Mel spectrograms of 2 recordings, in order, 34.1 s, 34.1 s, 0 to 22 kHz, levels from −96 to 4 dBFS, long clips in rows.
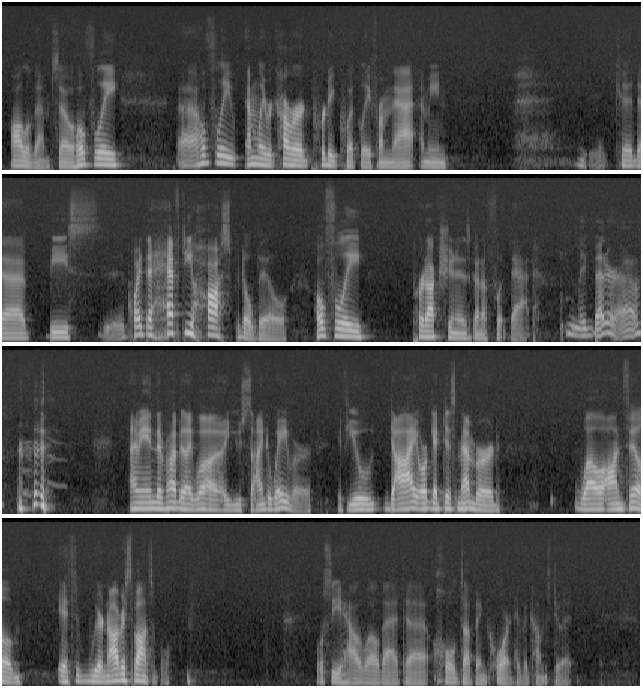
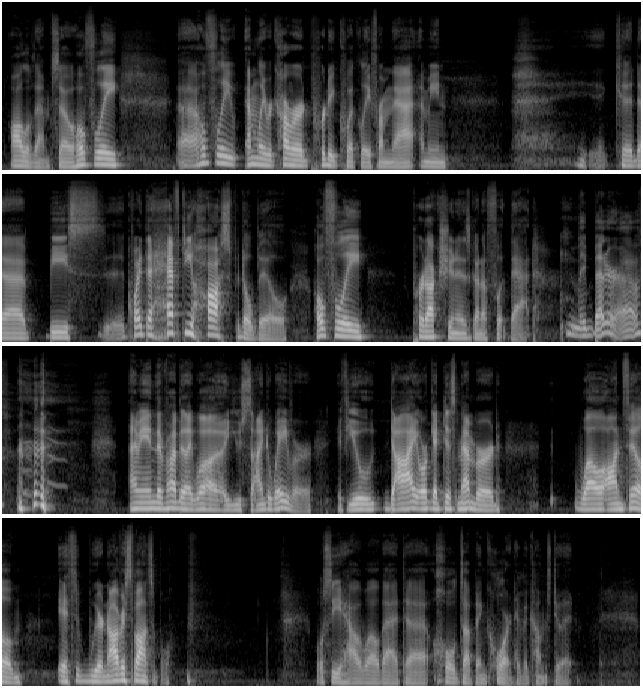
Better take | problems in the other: second | hiss; faint; throughout; 20 dB below the speech

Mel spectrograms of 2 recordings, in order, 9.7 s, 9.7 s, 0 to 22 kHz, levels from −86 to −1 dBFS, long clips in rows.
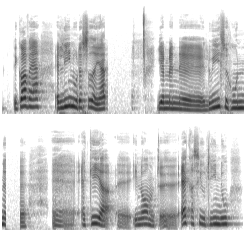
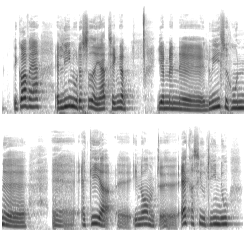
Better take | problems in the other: second | audio cutting out; at 2 s and at 5 s

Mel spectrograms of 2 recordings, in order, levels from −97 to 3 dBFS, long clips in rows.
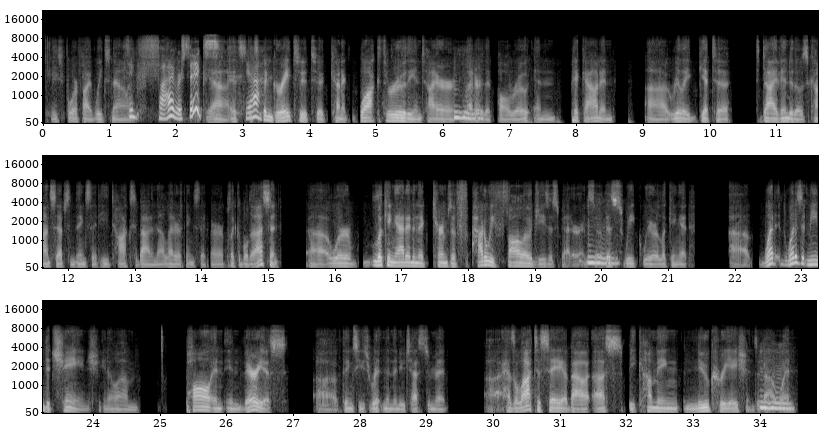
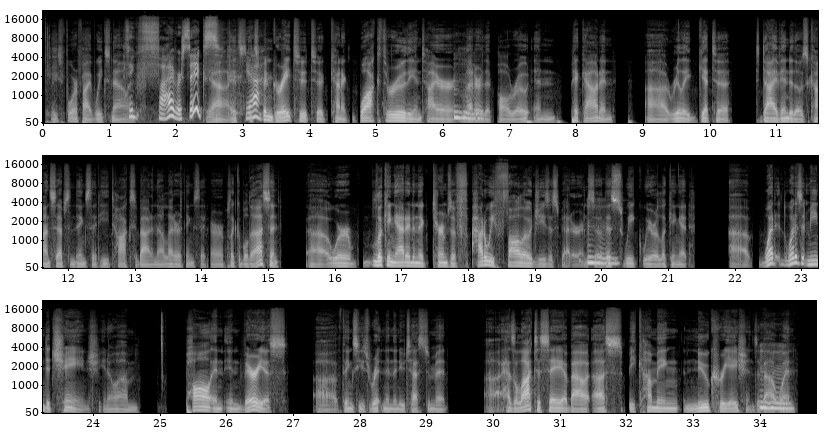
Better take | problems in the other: second | garbled, watery; badly; nothing above 7.5 kHz

